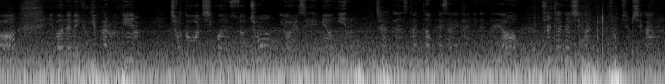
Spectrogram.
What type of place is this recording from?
car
